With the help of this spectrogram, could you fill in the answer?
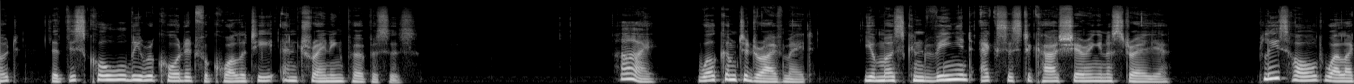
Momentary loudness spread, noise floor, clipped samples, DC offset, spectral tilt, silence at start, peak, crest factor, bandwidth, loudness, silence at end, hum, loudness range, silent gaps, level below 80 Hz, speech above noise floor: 10 LU; -69 dBFS; under 0.1%; under 0.1%; -6 dB/octave; 0 s; -2 dBFS; 14 dB; 16.5 kHz; -16 LUFS; 0 s; none; 8 LU; none; -78 dBFS; 53 dB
